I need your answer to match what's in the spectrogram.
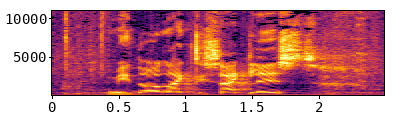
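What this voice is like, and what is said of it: Generic put-on foreign accent. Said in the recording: “he said in a generic, possibly offensive foreign accent.”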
